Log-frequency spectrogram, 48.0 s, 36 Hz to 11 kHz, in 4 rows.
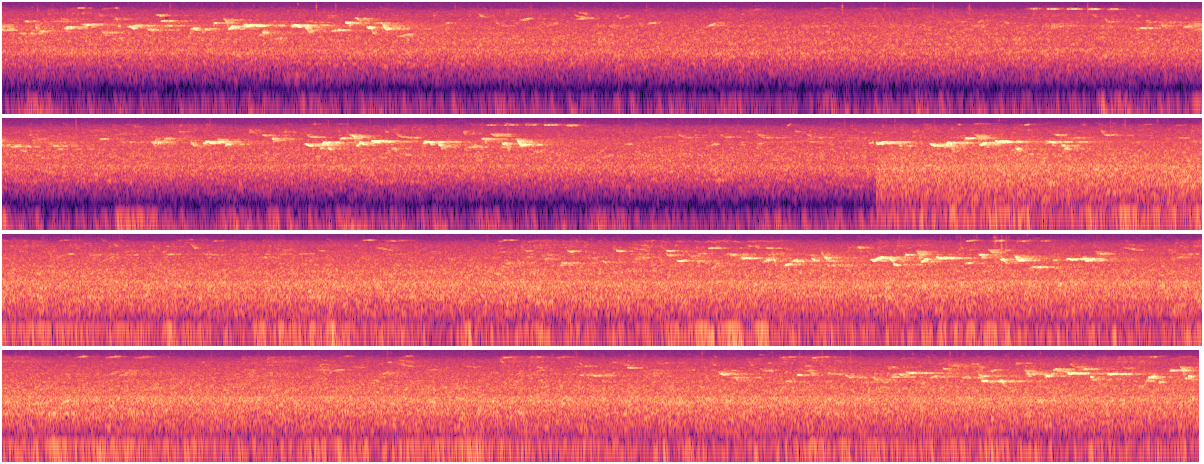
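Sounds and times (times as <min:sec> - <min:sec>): songbirds chirping: 0:20.2 - 0:47.9
steady rushing hiss: 0:20.7 - 0:47.9.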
